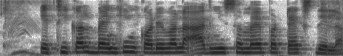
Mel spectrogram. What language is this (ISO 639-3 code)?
bho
